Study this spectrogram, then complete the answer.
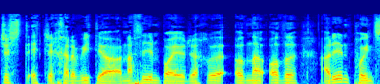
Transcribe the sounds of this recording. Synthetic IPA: d͡ʒəstʰɛ̰drɪχaɾəvɪdjɔanaɬɨːnbɔjdaχɔðnaʔɔðəa̰ɾɨːnpʰʊjntʰ

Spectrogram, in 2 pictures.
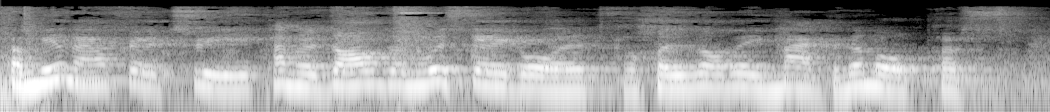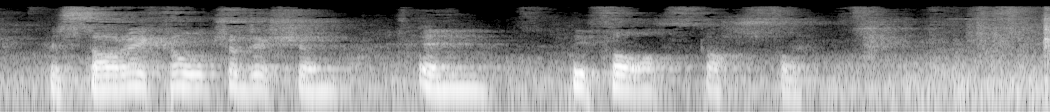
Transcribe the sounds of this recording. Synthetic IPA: əmiənafeːtʰriːkʰanɪdɔdənuːɨsd̥eːɡoɨd̥kʰəhɔɨðɔðejmaɡnəmoːpʰəst | hɪstɔɾɪkʰəlˠtʰɹədɪʃən | ən | ðifɔθɡ̥ɔspʊt

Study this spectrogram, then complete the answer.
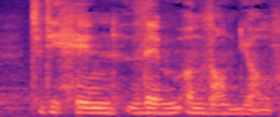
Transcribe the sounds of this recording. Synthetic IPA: dʰədihɪnðɪmɔnðɔnjɔlˠ

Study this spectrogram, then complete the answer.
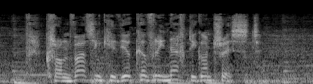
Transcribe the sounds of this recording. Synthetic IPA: kʰrɔnvasɪnkʰɪðjɔkʰəvrɪnaχd̥ɪɡɔntʰrɪst

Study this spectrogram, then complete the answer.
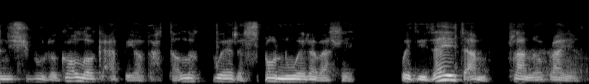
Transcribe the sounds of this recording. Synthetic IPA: əniʃivudɔɡɔlˠɔɡa̰biɔðatʰalˠəɡwɨɾəspɔnwɨɾavaɬɨ | wɛdiðeɨda̰mpʰlˠanɔbrajan

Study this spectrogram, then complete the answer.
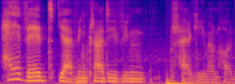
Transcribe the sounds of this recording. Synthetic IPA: hɛvɪdjɛvinkʰradivin | r̥ɛɡimɛwnhʊn

